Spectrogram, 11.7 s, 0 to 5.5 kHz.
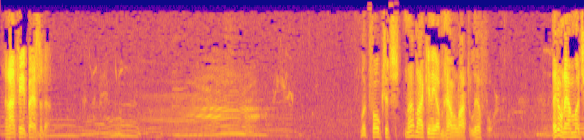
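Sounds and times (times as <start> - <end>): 
herd of cows mooing in long bellows: 0.0 - 5.9, 10.7 - 11.6
speech: 0.1 - 1.2, 7.2 - 10.0, 11.0 - 11.6.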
